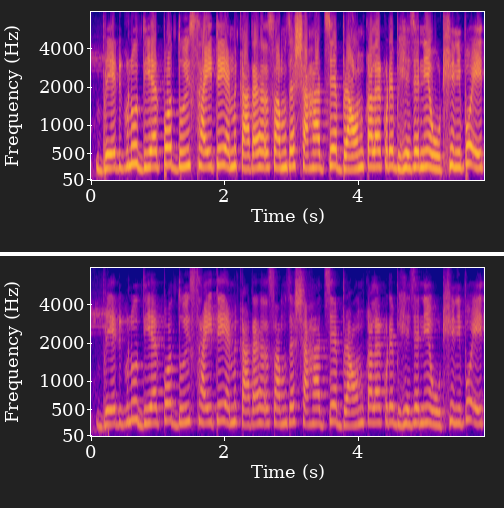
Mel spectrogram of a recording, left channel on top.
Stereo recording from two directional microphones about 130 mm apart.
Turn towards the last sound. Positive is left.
turn(degrees=40)  # may be behind; listen again after turning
